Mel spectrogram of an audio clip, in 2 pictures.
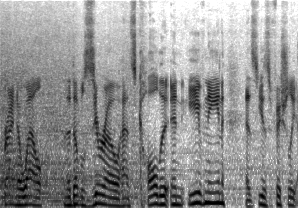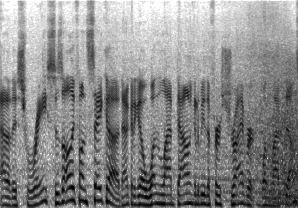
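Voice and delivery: ordinary delivery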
